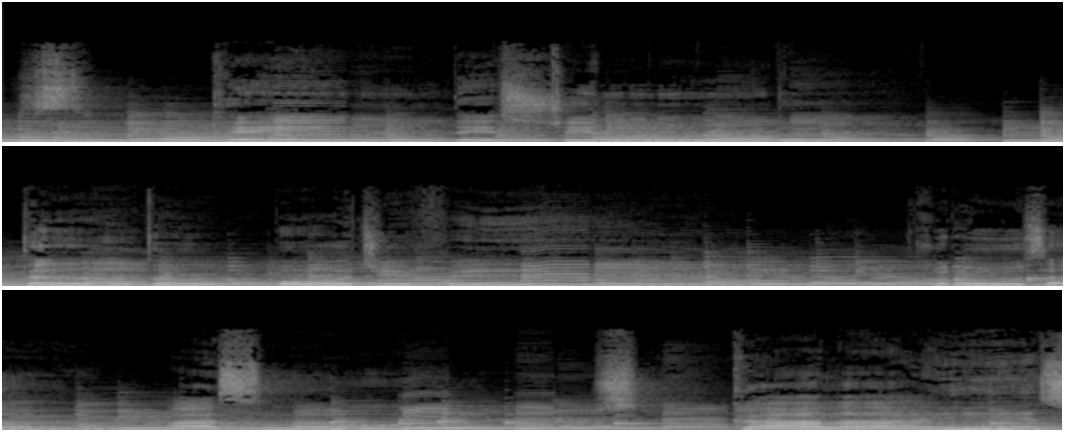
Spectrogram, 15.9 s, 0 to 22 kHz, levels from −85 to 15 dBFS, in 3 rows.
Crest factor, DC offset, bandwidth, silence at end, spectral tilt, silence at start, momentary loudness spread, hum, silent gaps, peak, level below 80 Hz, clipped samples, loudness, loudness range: 14 dB; under 0.1%; 15.5 kHz; 0 s; -5.5 dB/octave; 0 s; 7 LU; none; none; -6 dBFS; -48 dBFS; under 0.1%; -21 LUFS; 2 LU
